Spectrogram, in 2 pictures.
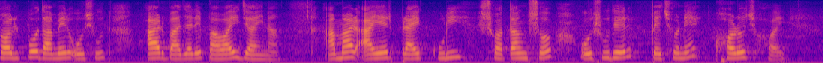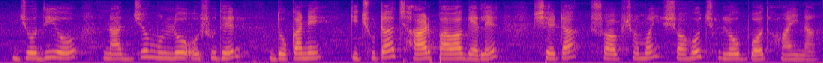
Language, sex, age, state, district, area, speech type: Bengali, female, 30-45, West Bengal, Paschim Bardhaman, urban, spontaneous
